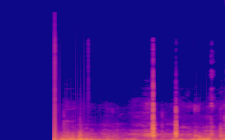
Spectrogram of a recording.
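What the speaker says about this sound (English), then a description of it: "it's turned into a very windy day" Strong wind gusting outdoors on a windy day at a garden tree-removal job, buffeting the microphone with loud rumbling bursts after a brief silence.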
